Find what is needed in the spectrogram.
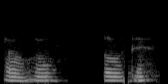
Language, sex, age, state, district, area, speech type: Bodo, female, 30-45, Assam, Kokrajhar, rural, conversation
